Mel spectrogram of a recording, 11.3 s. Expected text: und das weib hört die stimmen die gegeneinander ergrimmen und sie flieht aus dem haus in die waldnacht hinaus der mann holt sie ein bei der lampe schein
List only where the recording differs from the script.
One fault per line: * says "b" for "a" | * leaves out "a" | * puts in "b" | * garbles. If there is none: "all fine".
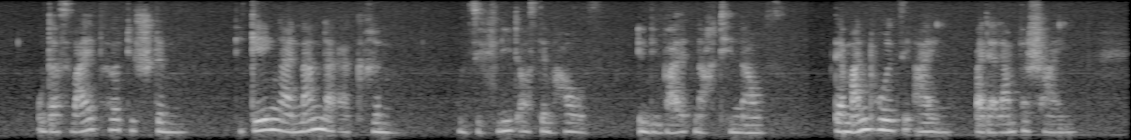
all fine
